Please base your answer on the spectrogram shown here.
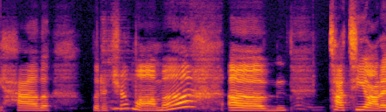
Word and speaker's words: Tatyana: a literature llama um tatiana is how you say it right yeah okay i just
